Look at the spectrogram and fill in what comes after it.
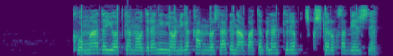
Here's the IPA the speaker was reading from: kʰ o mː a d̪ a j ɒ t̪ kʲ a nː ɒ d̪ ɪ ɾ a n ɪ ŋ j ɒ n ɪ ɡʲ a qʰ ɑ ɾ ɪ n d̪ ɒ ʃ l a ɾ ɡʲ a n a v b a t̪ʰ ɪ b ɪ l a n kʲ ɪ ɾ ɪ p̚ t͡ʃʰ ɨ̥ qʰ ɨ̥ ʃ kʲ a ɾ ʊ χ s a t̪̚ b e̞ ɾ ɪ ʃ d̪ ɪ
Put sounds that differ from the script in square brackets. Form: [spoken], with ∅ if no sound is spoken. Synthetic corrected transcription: kʰ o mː a d̪ a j ɒ t̪ kʲ a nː ɒ d̪ ɪ ɾ a n ɪ ŋ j ɒ n ɪ ɡʲ a qʰ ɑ ɾ ɪ n d̪ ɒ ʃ l a ɾ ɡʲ a n a v b a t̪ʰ ɪ b ɪ l a n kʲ ɪ ɾ ɪ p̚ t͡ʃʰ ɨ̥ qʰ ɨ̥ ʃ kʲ a ɾ ʊ χ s a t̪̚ b e̞ ɾ ɪ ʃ d̪ ɪ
